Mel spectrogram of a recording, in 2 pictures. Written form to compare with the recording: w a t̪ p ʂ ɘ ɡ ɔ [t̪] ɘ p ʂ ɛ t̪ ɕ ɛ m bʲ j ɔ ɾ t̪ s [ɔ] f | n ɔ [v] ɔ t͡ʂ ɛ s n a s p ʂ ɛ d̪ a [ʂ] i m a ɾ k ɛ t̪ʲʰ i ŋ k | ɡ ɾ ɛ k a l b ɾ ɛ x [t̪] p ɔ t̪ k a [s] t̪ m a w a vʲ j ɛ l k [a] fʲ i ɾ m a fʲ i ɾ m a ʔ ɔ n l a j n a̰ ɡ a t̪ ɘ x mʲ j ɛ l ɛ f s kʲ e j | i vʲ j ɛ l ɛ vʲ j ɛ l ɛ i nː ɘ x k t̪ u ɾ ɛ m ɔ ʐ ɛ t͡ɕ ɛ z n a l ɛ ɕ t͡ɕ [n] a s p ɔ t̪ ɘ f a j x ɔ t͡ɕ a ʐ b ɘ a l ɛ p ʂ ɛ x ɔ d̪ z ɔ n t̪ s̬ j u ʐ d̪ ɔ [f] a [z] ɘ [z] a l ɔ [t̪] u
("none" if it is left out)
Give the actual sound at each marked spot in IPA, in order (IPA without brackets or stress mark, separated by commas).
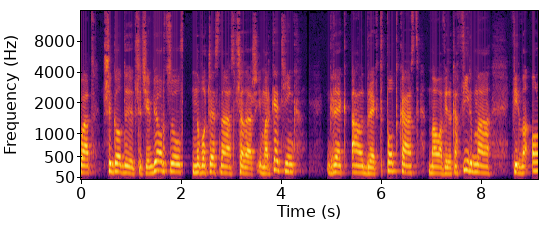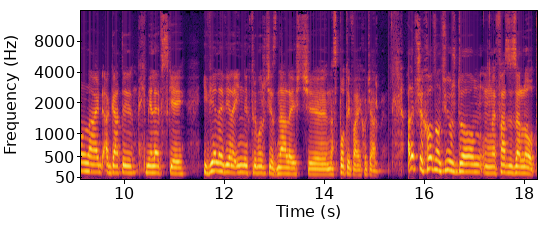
d̪, u, v, ʂ, t̪, s, a, n, f, z, z, t̪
